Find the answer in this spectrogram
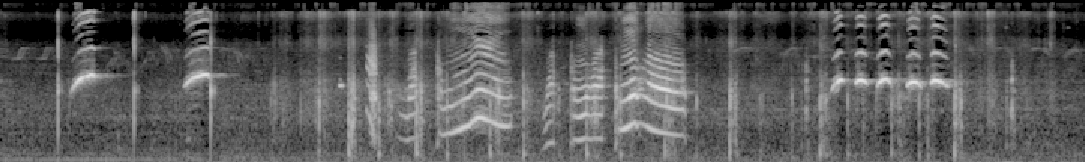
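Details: Pet green ring-neck parrot in India speaking nonstop, repeating "mummy": two short high whistled chirps, then a run of speech-like mimicked syllables with rising and falling tones, ending in a quick series of clipped high notes.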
